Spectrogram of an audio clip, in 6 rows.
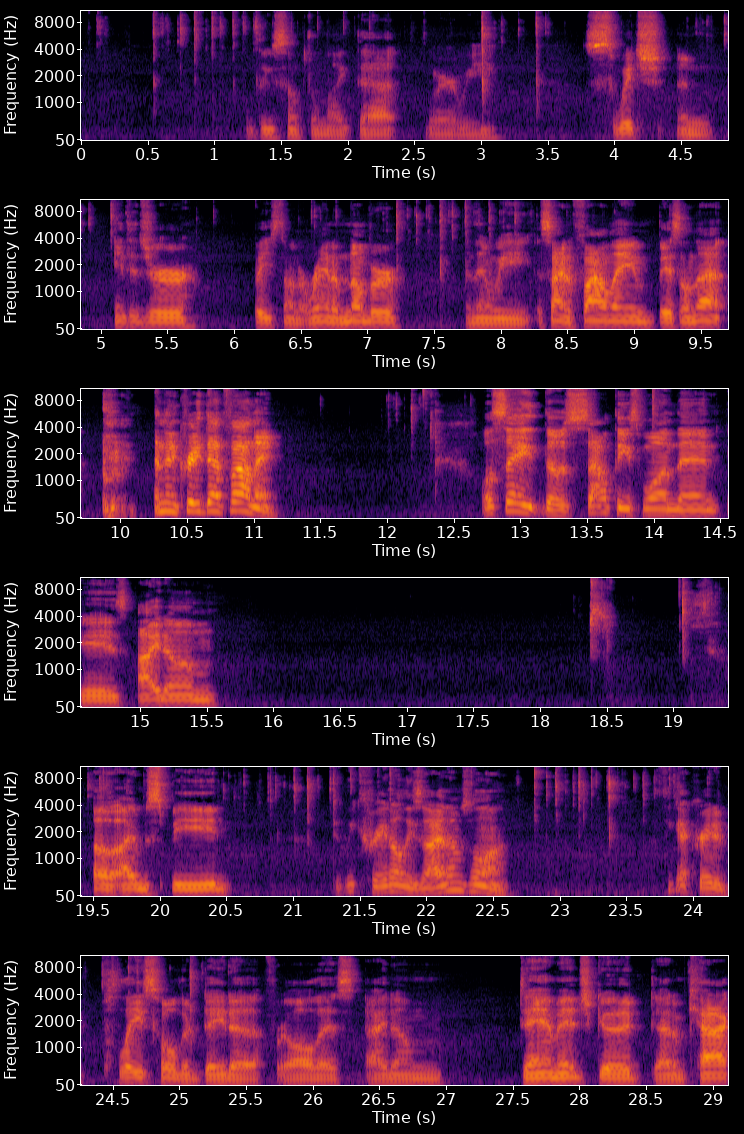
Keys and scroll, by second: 0.0-4.4 typing, 5.5-8.9 typing, 10.9-13.8 typing, 19.3-25.4 typing.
